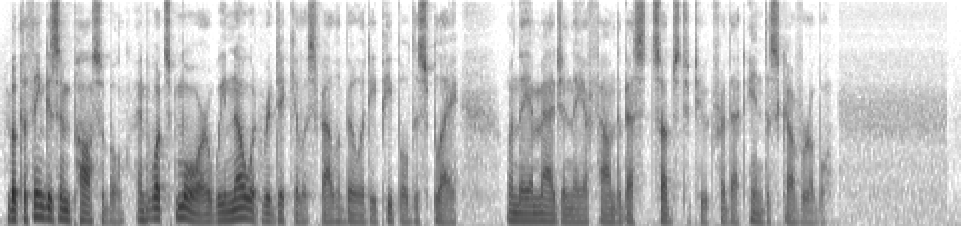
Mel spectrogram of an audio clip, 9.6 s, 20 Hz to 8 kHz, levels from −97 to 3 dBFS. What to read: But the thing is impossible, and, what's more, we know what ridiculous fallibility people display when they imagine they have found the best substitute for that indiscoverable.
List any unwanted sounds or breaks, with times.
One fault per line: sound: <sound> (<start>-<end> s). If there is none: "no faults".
no faults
